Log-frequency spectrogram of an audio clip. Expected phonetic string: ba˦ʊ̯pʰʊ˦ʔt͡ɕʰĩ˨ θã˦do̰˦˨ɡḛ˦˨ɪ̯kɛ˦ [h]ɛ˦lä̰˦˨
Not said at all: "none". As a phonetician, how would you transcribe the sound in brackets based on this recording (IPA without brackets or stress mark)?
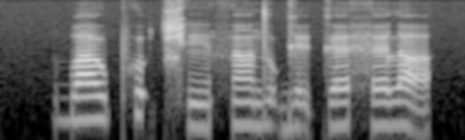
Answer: h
